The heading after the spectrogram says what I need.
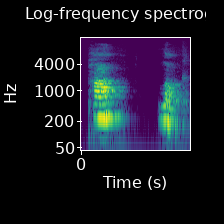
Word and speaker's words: potluck: pad and when we pronounce potluck and has two pronunciations the standard or dictionary pronunciation which is probably the one you should learn stresses both syllables pop look but there is widespread non-standard pronunciation where many people pronounce this by stressing only the first syllable if you're just learning this word just probably learn the dictionary pronunciation which stresses both so bad luck stresses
